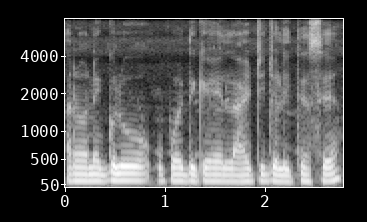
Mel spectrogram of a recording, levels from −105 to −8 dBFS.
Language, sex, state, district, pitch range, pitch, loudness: Bengali, male, Assam, Hailakandi, 115-120 Hz, 120 Hz, -15 LUFS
